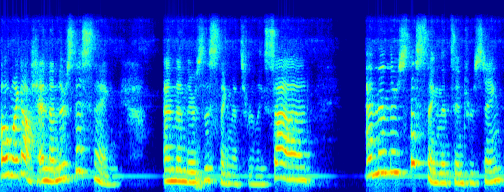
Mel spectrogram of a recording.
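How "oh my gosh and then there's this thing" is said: voice lifted, pitched-up, exclaiming. Teaching vocal placement, the speaker demonstrates presenting a new idea: pitched up. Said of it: "you pitch it up".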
